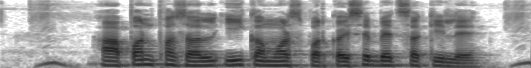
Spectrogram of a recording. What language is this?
Bhojpuri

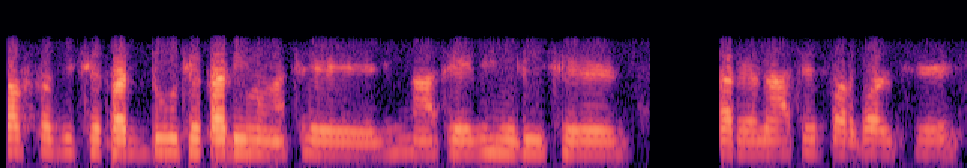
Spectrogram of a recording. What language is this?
Maithili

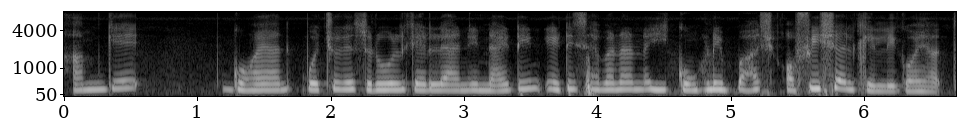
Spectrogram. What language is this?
Konkani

